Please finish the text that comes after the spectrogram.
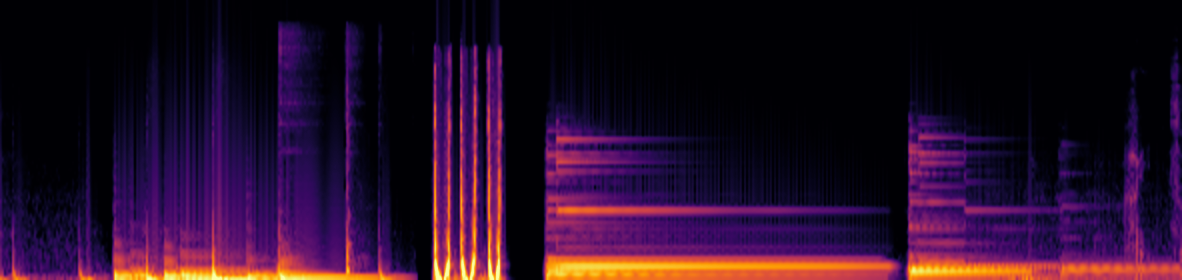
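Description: A brief electronic music interlude: a burst of layered synth chords, a short choppy stuttering section, then long sustained buzzy synth tones holding steady before shifting to a new chord.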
